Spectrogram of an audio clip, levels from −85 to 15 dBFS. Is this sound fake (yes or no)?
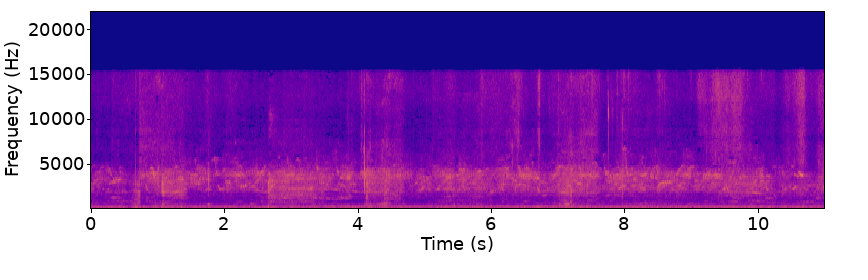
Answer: no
